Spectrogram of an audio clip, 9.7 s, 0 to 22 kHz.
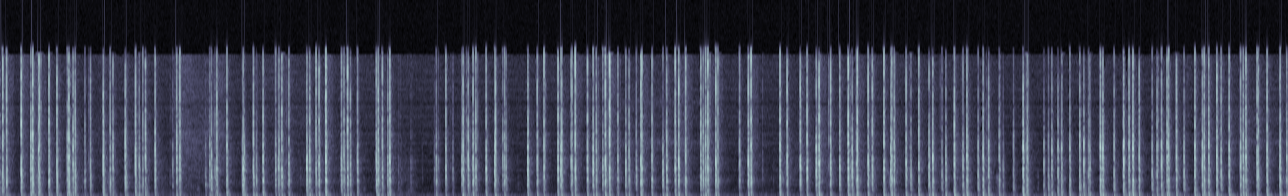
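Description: Long nails rapidly tap and scratch the glossy label of a large white plastic Lysol laundry sanitizer jug lying on its side. A dense stream of short, dry clicks and rasps rides over a hollow plastic tone around 300 Hz. Each tap dies away almost instantly, with brief pauses between bursts.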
